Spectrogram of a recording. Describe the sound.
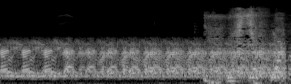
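A talking voice carries a strong, 1980s-style echo effect, its words smeared into a ringing, repeating tail, before a second voice breaks in near the end.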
